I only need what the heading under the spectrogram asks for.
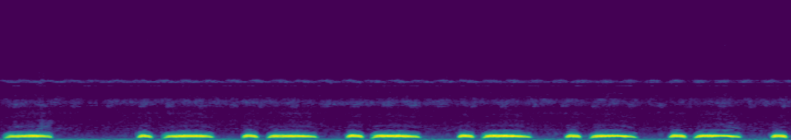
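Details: Spotted dove giving a steady series of low, mellow coos, each phrase a short note then a longer rolling coo, repeated about once a second with clean pauses between.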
